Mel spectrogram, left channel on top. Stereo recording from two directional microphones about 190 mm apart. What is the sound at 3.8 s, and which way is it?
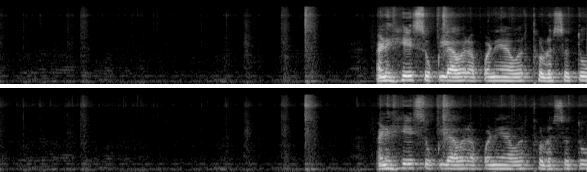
Speech, 50° left (ahead or behind).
